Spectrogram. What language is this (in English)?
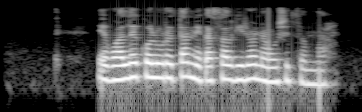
Basque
